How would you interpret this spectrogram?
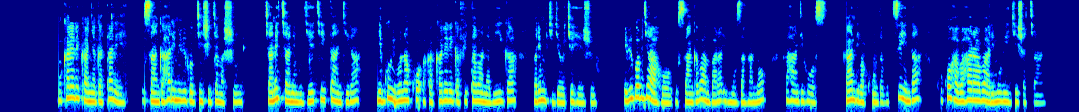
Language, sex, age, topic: Kinyarwanda, female, 25-35, education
